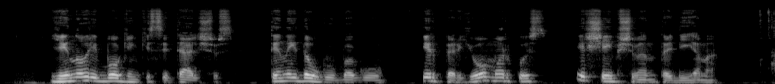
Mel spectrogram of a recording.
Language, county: Lithuanian, Klaipėda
